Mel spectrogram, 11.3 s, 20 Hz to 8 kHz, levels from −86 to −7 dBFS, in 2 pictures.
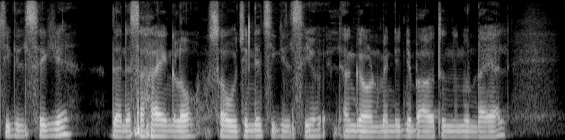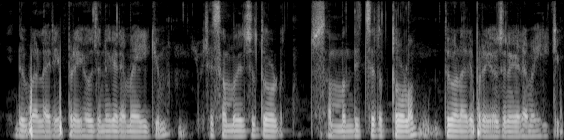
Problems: low volume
